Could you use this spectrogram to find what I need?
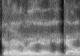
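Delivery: rough-edged, creaky, rasping voice. Retelling how William Smith greeted him at the gym: imitating William Smith's voice. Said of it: "he had that voice".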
